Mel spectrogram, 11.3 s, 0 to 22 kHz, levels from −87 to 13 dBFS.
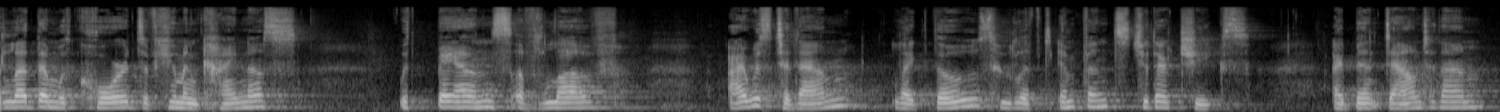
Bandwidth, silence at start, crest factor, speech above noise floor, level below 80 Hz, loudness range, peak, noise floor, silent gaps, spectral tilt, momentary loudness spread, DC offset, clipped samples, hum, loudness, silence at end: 17 kHz; 0 s; 18 dB; 30 dB; -68 dBFS; 2 LU; -4 dBFS; -51 dBFS; none; -4 dB/octave; 10 LU; under 0.1%; under 0.1%; none; -22 LUFS; 0 s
